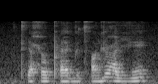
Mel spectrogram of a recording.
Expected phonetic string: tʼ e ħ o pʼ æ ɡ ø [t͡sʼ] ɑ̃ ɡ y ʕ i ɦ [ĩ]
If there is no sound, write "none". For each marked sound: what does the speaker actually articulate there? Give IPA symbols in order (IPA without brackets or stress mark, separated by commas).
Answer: t͡sʼ, ẽ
